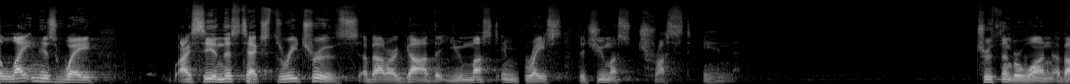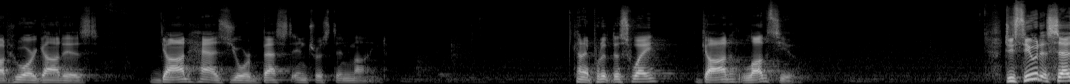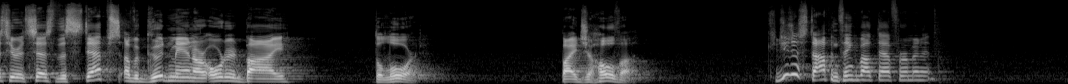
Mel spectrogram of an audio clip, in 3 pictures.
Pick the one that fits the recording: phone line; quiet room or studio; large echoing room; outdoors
large echoing room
